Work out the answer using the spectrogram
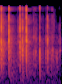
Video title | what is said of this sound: Shine a light on antiSemitism | there's a little ball bearing that kind of moves back and forth forth and shakes up the paint in there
